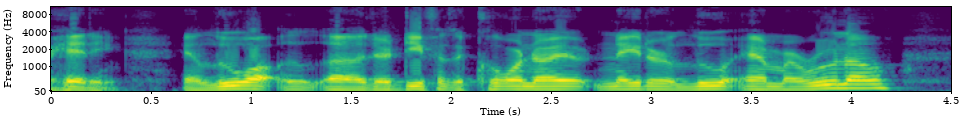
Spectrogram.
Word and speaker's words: Lou Anarumo: And their defensive coordinator, Lou Anarumo, I believe is how you pronounce his name.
